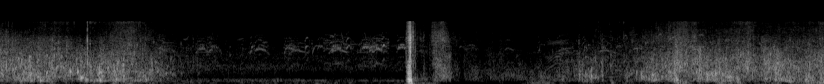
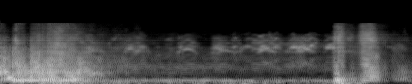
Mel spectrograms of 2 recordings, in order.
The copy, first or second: second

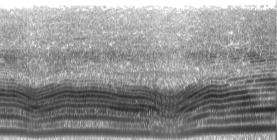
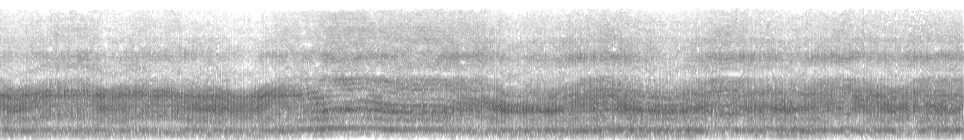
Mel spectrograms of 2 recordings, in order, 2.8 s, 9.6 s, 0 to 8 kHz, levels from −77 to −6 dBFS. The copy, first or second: second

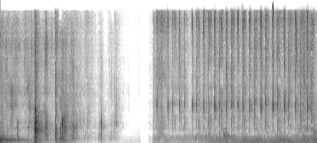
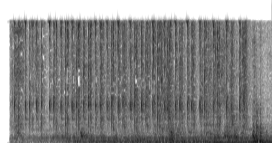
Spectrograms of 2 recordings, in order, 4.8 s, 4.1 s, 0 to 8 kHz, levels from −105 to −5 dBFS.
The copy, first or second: first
